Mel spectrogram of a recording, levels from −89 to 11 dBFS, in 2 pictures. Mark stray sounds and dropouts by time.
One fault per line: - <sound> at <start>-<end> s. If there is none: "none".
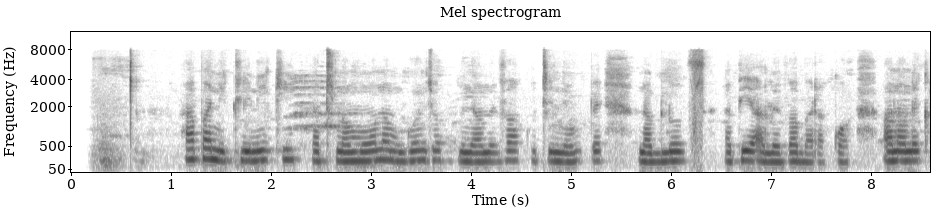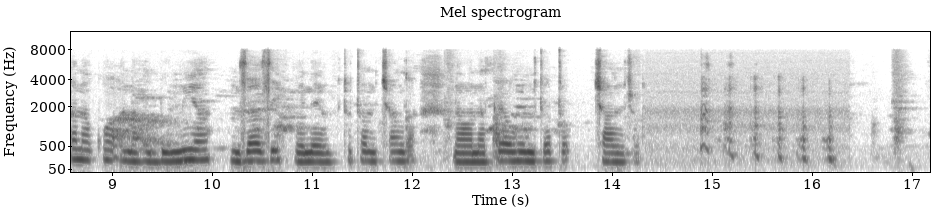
- laugh at 14.9-16.3 s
